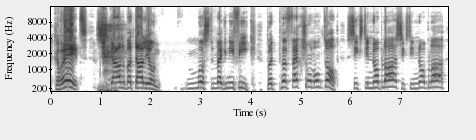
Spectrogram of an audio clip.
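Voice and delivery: put-on high, loud, hammy French accent; French chef. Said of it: "That's my French".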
